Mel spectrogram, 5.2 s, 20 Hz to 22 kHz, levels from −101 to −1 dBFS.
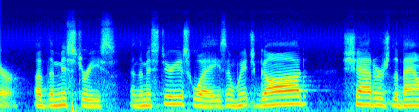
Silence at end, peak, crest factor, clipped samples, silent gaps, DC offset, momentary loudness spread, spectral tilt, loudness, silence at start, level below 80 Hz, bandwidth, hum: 0 s; -16 dBFS; 16 dB; under 0.1%; none; under 0.1%; 13 LU; -6.5 dB/octave; -32 LUFS; 0 s; -60 dBFS; 11.5 kHz; none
